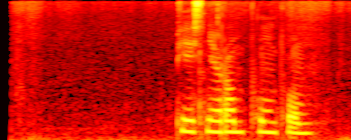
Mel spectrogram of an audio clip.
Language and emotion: Russian, neutral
